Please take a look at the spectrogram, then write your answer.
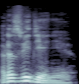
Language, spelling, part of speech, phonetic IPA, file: Russian, разведение, noun, [rəzvʲɪˈdʲenʲɪje], Ru-разведение.ogg
- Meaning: 1. breeding, rearing, cultivation 2. swinging open, opening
